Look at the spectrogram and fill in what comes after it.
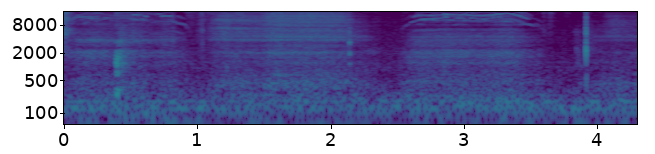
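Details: Pig-like snorting from a cat during a trim, two drawn-out hoarse breathy bursts with faint high squeaks, a couple of sharp clicks, and a constant low background hum in a small room.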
